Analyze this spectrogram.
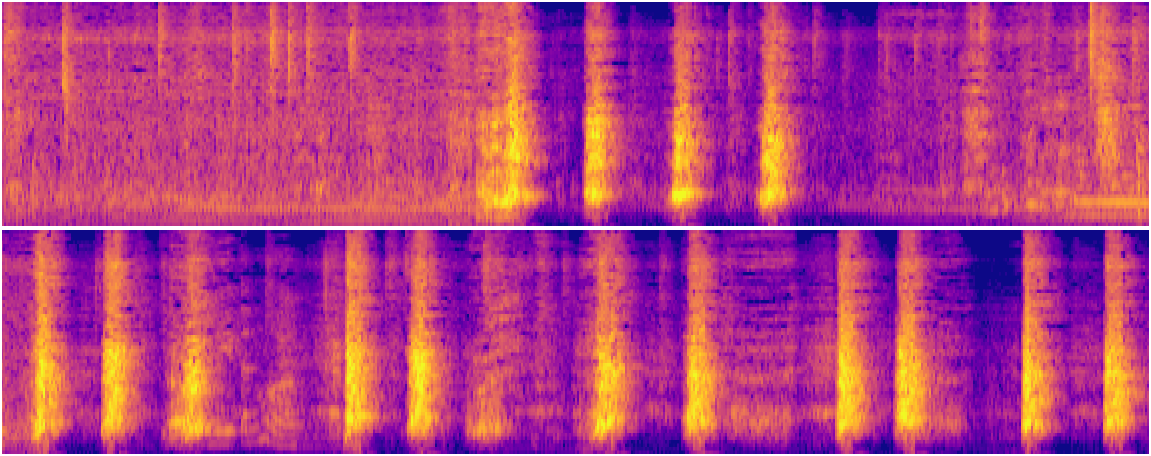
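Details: Staffordshire bull terrier barking at a canister; human voices and background noise open, then a string of about twenty sharp, evenly repeated barks fills the rest.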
